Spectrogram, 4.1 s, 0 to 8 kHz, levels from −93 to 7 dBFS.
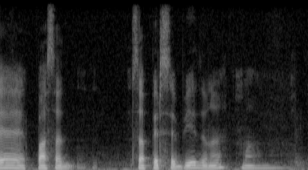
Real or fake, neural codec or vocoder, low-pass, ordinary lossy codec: real; none; none; none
